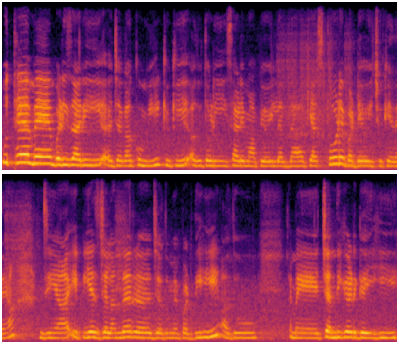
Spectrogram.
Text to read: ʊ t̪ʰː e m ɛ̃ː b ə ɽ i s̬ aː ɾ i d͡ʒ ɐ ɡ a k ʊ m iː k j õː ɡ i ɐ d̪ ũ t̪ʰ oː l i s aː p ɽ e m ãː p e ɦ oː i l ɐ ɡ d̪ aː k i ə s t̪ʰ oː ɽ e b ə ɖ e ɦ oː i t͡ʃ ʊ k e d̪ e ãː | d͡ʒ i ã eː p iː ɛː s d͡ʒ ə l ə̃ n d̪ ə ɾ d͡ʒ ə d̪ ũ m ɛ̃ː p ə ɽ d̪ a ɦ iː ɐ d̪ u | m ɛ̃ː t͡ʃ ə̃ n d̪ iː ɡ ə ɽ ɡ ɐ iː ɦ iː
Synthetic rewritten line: ʊ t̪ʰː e m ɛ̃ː b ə ɽ i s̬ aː ɾ i d͡ʒ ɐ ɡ a k ʊ m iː k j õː k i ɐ d̪ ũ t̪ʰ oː ɽ i s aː ɽ e m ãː p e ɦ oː i l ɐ ɡ d̪ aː k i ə s t̪ʰ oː ɽ e b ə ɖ e ɦ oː i t͡ʃ ʊ k e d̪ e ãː | d͡ʒ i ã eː p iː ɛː s d͡ʒ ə l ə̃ n d̪ ə ɾ d͡ʒ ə d̪ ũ m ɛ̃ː p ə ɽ d̪ i ɦ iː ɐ d̪ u | m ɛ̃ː t͡ʃ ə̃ n d̪ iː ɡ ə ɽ ɡ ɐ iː ɦ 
